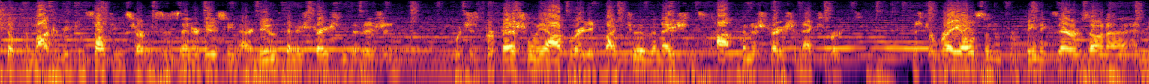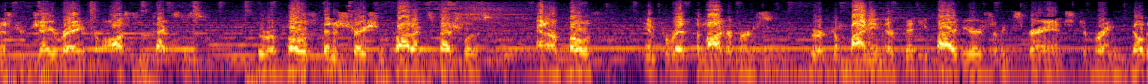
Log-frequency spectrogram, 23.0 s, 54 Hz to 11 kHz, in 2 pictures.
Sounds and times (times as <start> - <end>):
Speech: 0.0 - 4.0, 4.6 - 13.5, 14.1 - 22.9
Music: 0.0 - 22.9.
